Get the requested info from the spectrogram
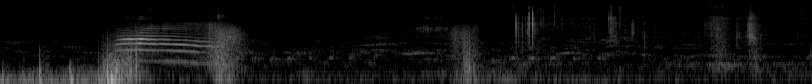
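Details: Black domestic cat letting out one rising-then-falling meow lasting about a second, followed by rustling, clicks and low background noise.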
